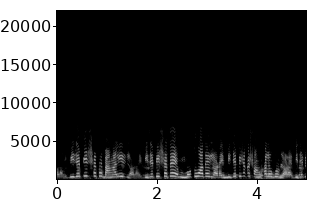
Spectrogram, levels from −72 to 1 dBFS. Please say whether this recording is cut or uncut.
uncut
